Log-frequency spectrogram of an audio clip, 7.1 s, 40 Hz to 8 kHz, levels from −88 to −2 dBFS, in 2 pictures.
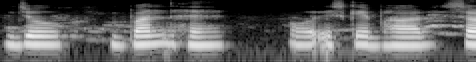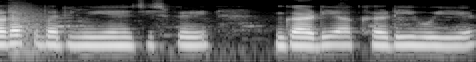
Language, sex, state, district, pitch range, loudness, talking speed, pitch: Hindi, female, Rajasthan, Jaipur, 170-180 Hz, -18 LUFS, 125 wpm, 175 Hz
